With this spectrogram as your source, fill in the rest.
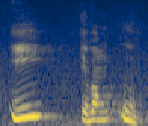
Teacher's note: আমাদের জিহ্বাগ্র সর্বোচ্চ স্থানে অবস্থান করে, তাই এদের বলা হয় উচ্চ স্বরধ্বনি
